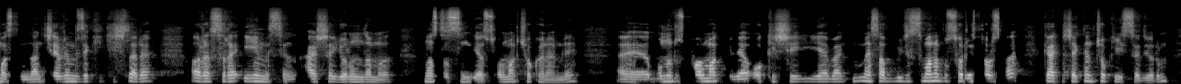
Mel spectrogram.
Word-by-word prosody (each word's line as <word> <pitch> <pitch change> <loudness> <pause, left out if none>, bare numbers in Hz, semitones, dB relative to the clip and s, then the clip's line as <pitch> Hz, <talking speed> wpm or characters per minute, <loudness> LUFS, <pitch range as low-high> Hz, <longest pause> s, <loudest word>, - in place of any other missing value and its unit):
basitinden 120 -3 0
çevremizdeki 135 +2 -1
kişilere, 145 +1 0 0.3
ara 145 -2 +2
sıra 145 +2 +2
"İyi 145 0 +1
misin? 115 -1 -2
Her 135 -1 +2
şey 130 -1 +1
yolunda 120 -1 0
mı? 110 0 -6 0.3
Nasılsın?" 120 -3 +4
diye 110 -1 0
sormak 120 +5 0
çok - - -4
önemli. 115 +5 -6 0.4
Eee, 120 -2 0
bunları 140 +1 -1 0.2
sormak 150 0 +3
bile 130 +1 +1
o 140 - -2
kişiyi 130 0 +1
ben 130 0 -2
mesela 150 -2 +1
birisi 155 0 +1
bana 160 +1 +5
bu 150 - -7
soruyu 145 0 +3
sorsa 150 +1 +1 0.3
gerçekten 145 +1 +2
çok 150 -1 -2
iyi - - -2
hissediyorum. 105 +10 -2
135 Hz, 170 wpm, -23 LUFS, 120-145 Hz, 0.4 s, bana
